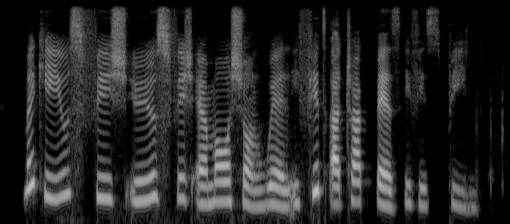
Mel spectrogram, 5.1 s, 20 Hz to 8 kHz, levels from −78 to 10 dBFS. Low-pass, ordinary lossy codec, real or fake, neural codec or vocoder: 7.2 kHz; none; fake; codec, 16 kHz, 0.5 kbps, X-Codec, HuBERT features, trained on LibriSpeech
